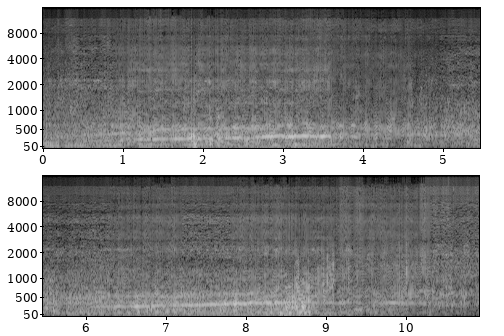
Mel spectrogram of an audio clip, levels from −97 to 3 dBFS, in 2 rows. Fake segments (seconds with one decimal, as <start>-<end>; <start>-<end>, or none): 0.9-4.6; 6.3-7.2; 7.8-10.3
